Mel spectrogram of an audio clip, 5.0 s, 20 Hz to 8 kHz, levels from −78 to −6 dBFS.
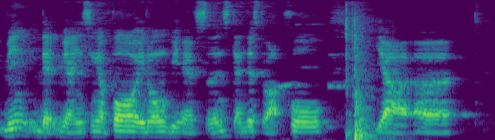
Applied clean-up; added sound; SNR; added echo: classical method WPE with log-MMSE.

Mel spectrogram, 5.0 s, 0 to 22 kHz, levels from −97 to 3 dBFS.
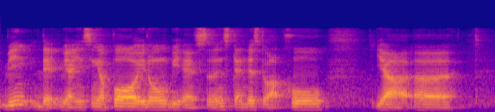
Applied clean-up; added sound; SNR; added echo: none; none; none; none.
